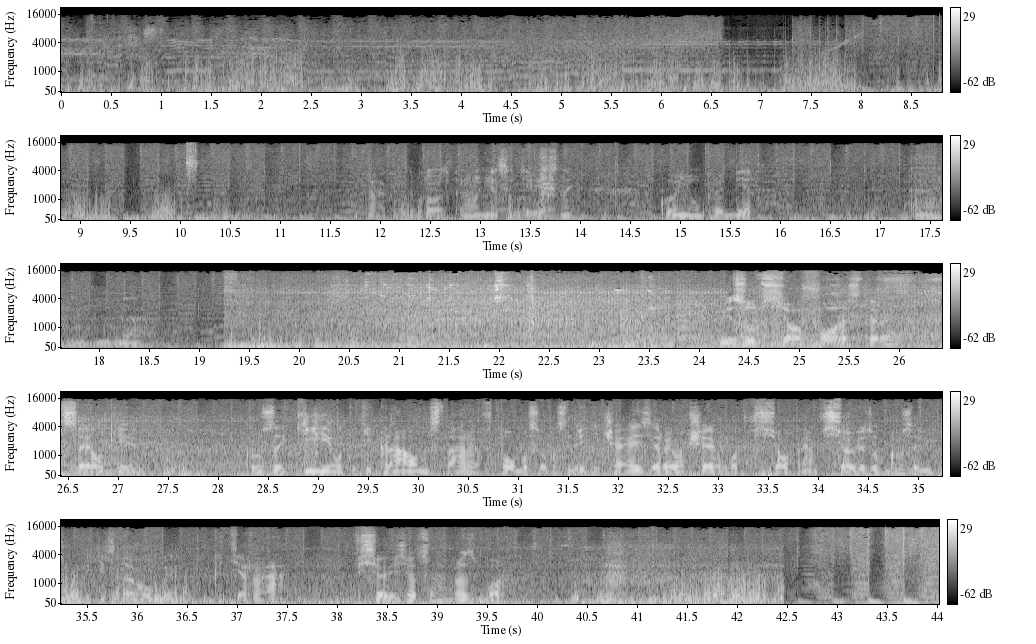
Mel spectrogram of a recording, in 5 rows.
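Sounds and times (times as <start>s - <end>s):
wind buffeting microphone: 0.0s - 11.0s, 18.7s - 42.5s
heavy vehicle engine rumbling: 0.0s - 42.5s
electronic dance music: 42.5s - 44.0s.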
